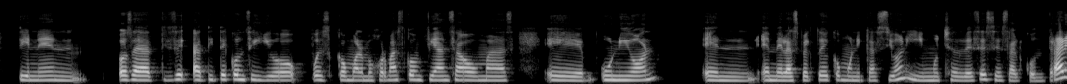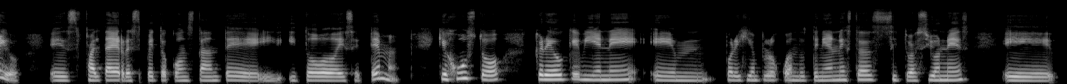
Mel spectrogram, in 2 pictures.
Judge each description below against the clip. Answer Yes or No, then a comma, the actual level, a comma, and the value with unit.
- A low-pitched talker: No, high, 195 Hz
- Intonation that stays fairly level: Yes, narrow, 2.0 semitones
